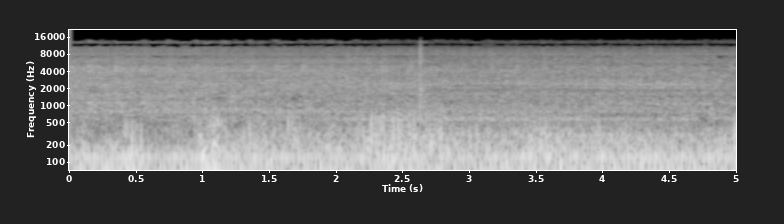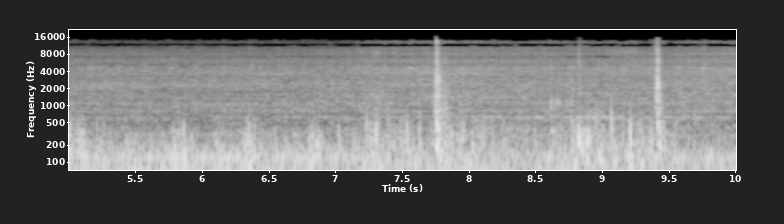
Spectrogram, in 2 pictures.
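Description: Ford 6.7L Power Stroke V8 turbo-diesel idling with a steady low rumble. Two sharp clicks come near the end.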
